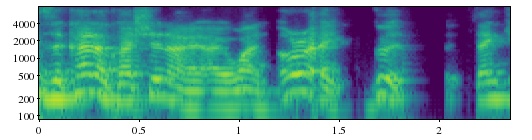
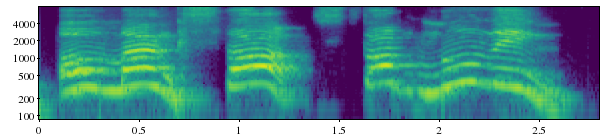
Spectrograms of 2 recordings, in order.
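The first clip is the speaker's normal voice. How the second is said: much higher, loud yell, stretched out slowly; bandit's shout; 11 semitones higher, 5 dB louder, much slower than usual. Acted. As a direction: bellow after the fleeing monk. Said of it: "I'll be the Angulimala".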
